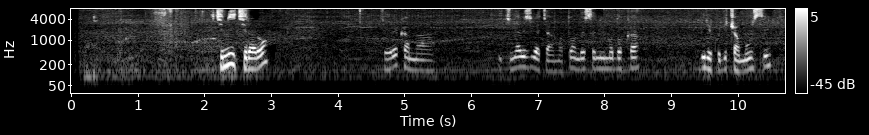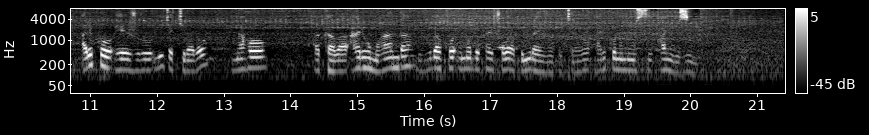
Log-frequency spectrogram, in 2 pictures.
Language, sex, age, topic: Kinyarwanda, male, 18-24, government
